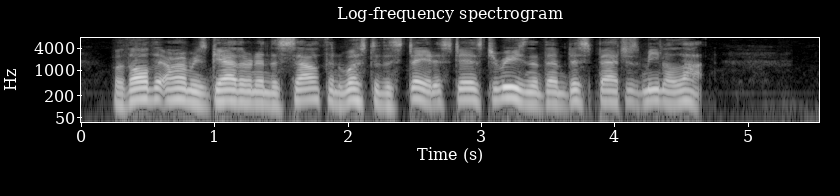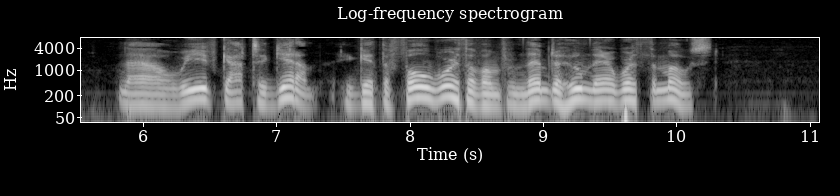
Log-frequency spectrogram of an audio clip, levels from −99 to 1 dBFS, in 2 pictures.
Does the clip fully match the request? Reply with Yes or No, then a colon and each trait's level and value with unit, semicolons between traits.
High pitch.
No: medium, 140 Hz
